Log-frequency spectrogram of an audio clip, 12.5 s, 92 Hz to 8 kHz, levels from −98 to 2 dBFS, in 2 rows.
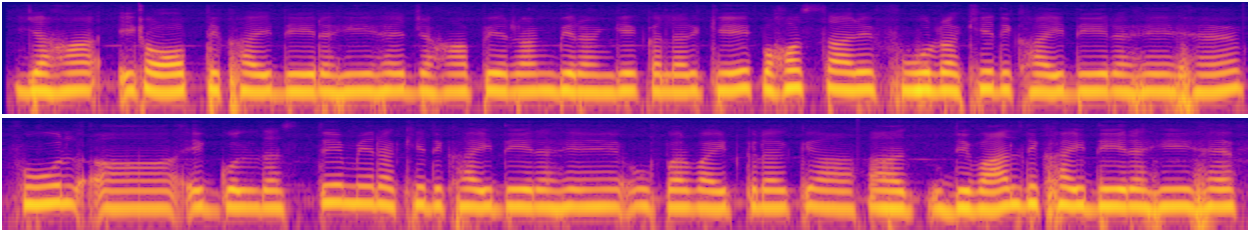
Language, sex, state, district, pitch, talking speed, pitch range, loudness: Hindi, female, Jharkhand, Sahebganj, 230 Hz, 175 wpm, 225-240 Hz, -15 LUFS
